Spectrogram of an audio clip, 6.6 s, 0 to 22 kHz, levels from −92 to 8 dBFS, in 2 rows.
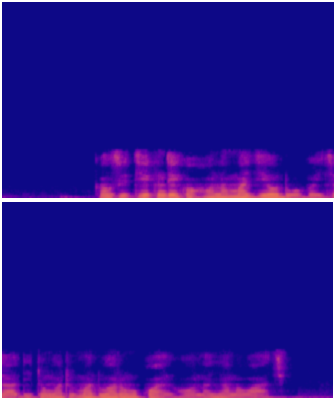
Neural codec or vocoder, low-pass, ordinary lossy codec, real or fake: codec, 16 kHz in and 24 kHz out, 1 kbps, XY-Tokenizer; 5.4 kHz; AAC, 24 kbps; fake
